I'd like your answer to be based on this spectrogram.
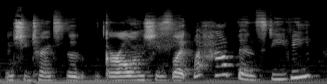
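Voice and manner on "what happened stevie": high, soft, worried question; gentle concern. Acted. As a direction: ask softly so the girl feels safe. Eliza asks the hurt kid's sister.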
